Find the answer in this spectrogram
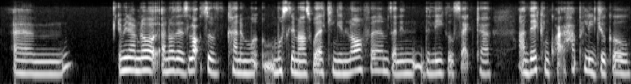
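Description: Speaking at a moderate pace with a British accent, a woman uses a medium pitch and ordinary pitch variation. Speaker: school teacher. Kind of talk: interview.

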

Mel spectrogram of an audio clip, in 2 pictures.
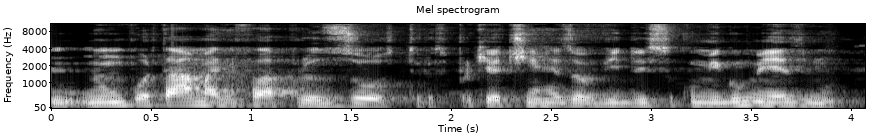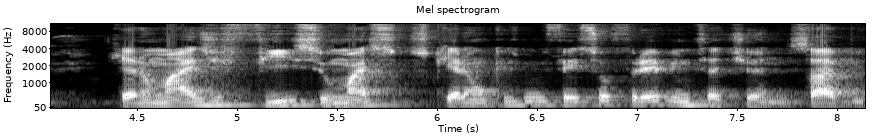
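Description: Noticeable background noise sits behind a man speaking at a fairly quick pace. His medium pitch has ordinary variation, and his loudness stays very even. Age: 20s. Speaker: lawyer and book influencer. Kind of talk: casual chat.

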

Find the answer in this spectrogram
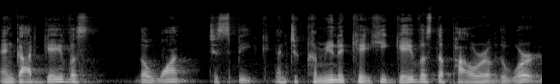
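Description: Very clean recording, silent background, and a man speaking in a plain, everyday voice. He has a fairly low pitch and a moderate pace. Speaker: podcast co-host. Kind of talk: casual chat.

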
